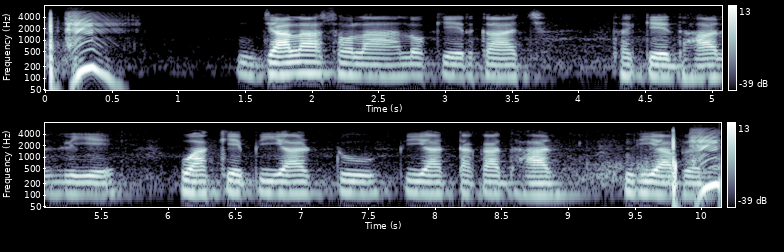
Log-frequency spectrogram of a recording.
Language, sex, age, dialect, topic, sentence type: Bengali, male, 18-24, Jharkhandi, banking, statement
